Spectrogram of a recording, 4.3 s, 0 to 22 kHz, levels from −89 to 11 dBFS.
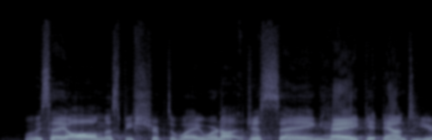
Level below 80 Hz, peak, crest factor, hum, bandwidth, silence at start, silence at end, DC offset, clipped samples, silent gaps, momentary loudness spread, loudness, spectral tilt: -72 dBFS; -16 dBFS; 16 dB; none; 18 kHz; 0.25 s; 0 s; under 0.1%; under 0.1%; none; 10 LU; -32 LUFS; -5.5 dB/octave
